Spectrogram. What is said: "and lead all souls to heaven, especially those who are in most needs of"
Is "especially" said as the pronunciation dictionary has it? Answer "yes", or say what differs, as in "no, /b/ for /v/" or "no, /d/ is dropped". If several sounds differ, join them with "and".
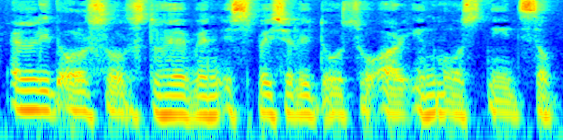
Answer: yes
